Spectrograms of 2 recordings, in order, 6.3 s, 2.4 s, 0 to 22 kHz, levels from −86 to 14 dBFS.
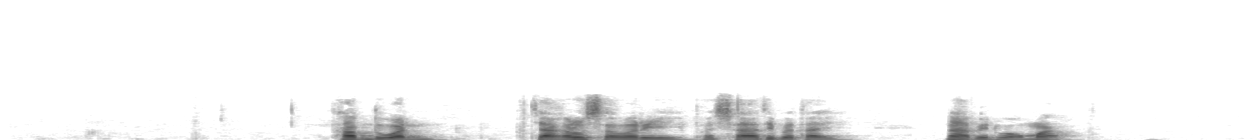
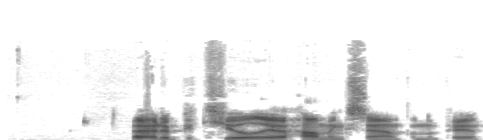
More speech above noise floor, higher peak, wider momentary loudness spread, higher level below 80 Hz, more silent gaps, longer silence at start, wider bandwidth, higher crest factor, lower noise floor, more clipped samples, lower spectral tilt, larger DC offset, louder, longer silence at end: first, 58 dB vs 32 dB; about the same, -4 dBFS vs -2 dBFS; about the same, 10 LU vs 8 LU; about the same, -70 dBFS vs -70 dBFS; neither; first, 1.7 s vs 0.65 s; second, 7.4 kHz vs 16 kHz; about the same, 22 dB vs 22 dB; first, -80 dBFS vs -54 dBFS; neither; first, -6 dB/octave vs -1.5 dB/octave; neither; second, -23 LUFS vs -20 LUFS; first, 0.95 s vs 0 s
